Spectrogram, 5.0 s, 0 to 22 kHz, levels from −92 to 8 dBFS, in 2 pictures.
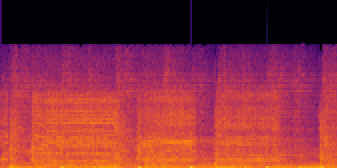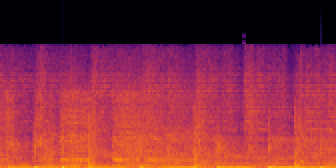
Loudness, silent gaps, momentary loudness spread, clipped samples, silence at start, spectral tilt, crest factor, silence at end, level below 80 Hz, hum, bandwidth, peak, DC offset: -15 LUFS; none; 2 LU; under 0.1%; 0 s; -4 dB/octave; 14 dB; 0 s; -20 dBFS; none; 16.5 kHz; 0 dBFS; under 0.1%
